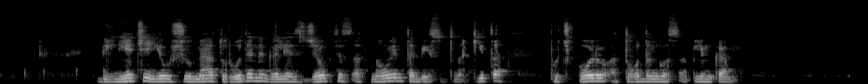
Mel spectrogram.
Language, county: Lithuanian, Šiauliai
